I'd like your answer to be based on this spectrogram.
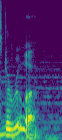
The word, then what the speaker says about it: Derulo: Is Jason Derulo, but it's spelled like. – Differently? – Ridiculously. DESROULEAUX. – Well, that's not Derulo. – That's Derulo. Mm-hmm.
